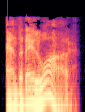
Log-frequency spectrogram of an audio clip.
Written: indre et loire

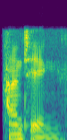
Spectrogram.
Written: hunting

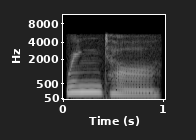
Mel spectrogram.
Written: ringtaw

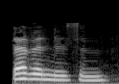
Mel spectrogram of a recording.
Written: Bevanism

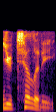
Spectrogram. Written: utility

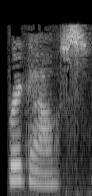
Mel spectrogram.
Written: brighouse

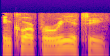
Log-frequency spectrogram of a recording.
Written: incorporeity

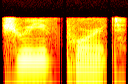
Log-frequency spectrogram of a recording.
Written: Shreveport

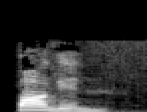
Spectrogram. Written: Foggin

